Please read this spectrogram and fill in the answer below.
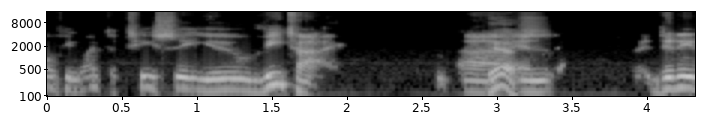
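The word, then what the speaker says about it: Vitai: mean his last name is v v-i-t-a-i it's pronounced vitae the first name was multi-multi-syllabic and i i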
